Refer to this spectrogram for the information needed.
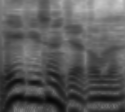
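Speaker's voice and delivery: posh, regal, grand upper-class British accent. Podcast co-host repeating his greeting to listeners, mock regal British voice. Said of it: "I'm trying to be more regal".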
